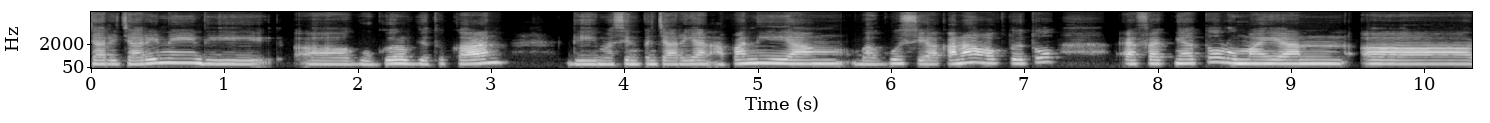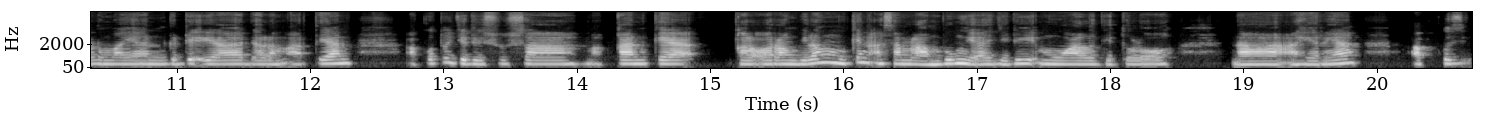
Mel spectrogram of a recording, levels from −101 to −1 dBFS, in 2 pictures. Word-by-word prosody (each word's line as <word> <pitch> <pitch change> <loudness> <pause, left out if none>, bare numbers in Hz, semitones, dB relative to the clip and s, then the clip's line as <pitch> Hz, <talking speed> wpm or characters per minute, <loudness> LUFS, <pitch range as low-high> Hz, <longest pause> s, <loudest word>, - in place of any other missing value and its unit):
cari-cari 205 +3 0
nih, 260 -1 +1
di, 205 -1 -3 0.3
eee, 195 - -3
Google 200 +3 -1
gitu 210 +1 -7
kan, 225 +6 +5 0.5
di 190 -1 -3
mesin 195 +1 -2
pencarian. 195 +1 -1
Apa 215 +5 +1
nih 240 -1 +3
yang 215 0 +4 0.3
bagus 200 +3 -3
ya, 195 - -2
karena 255 +7 +5
waktu 230 -1 -3
itu 300 +2 -4 0.5
efeknya 220 +2 +1
tuh 295 -2 -1
lumayan, 220 -1 +3
eee, 205 -1 +4
lumayan 200 0 -4
gede 215 +1 -3
ya, 200 0 0
dalam 195 -1 -4
artian 220 +5 -1 0.4
aku 225 - -8
tuh - - -2
jadi 210 -3 -2
susah 200 -1 -2
makan, 210 0 +1
kayak 205 -1 0 0.3
kalau 195 0 +1
orang 200 0 +1
bilang 250 +7 +1
mungkin 260 +5 -1
asam 210 -4 -1
lambung 190 +6 +3
ya, 190 -3 -1
jadi 215 +4 -4
mual, 190 -2 0
gitu 170 - -8
loh. 100 - -3 0.5
Nah, 180 0 +4
akhirnya 195 +7 -1 0.4
aku 220 - -1
205 Hz, 135 wpm, -23 LUFS, 195-225 Hz, 0.5 s, kan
